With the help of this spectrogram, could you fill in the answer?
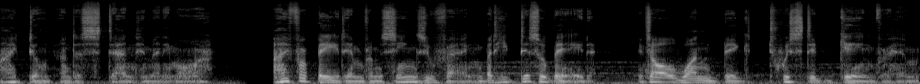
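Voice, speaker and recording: Over music in the background, a man uses a put-on character voice with a very deep, low pitch at a fairly slow pace. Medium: video game.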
